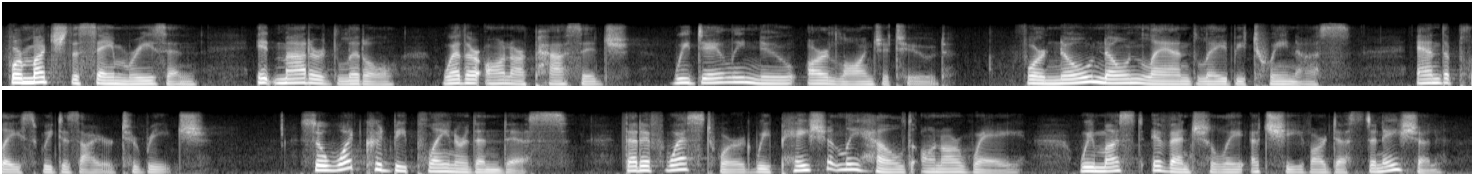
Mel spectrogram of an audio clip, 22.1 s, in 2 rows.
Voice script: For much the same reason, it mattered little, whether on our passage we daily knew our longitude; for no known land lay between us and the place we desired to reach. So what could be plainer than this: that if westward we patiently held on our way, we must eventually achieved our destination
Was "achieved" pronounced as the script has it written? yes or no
no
